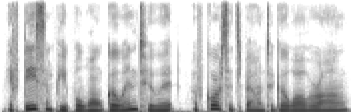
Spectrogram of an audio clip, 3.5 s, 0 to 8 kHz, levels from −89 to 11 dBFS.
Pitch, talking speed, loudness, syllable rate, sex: 180 Hz, 255 wpm, -17 LUFS, 5.9 syllables/s, female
